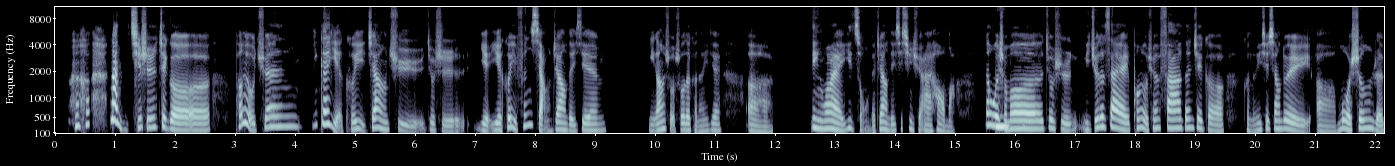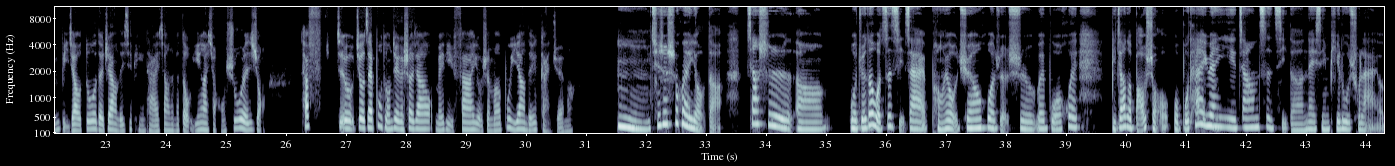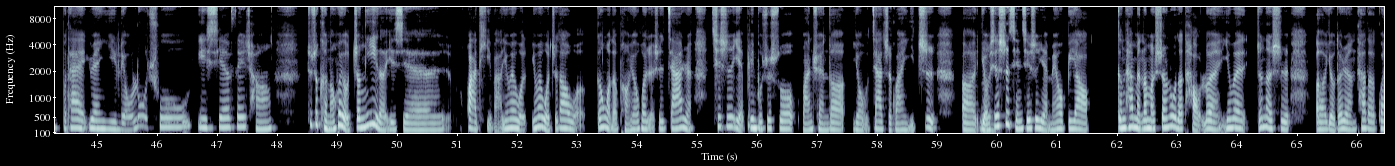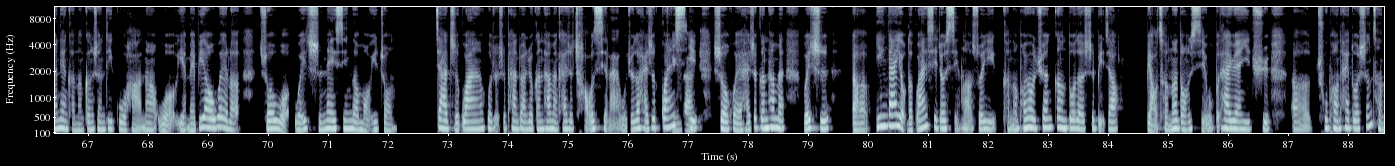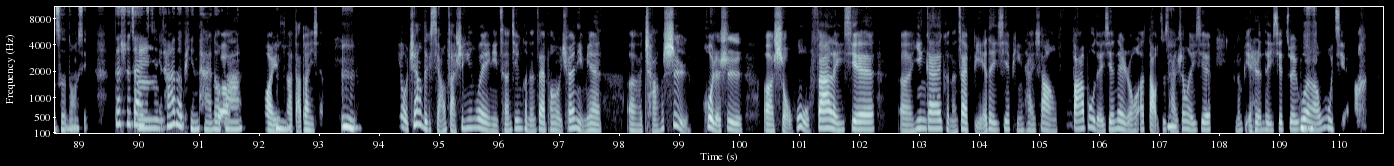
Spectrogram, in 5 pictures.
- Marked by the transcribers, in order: chuckle; other background noise; unintelligible speech; sniff; laughing while speaking: "人"; "追问" said as "zui问"; laughing while speaking: "嗯"; chuckle; laughing while speaking: "吗？"
- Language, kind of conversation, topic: Chinese, podcast, 社交媒体怎样改变你的表达？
